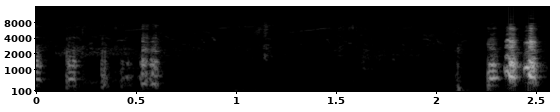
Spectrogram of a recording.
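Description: A desi gavran rooster with thick legs and large wattles gives short, close, loud bursts of calling, first a cluster of quick notes, then a silent pause, then another strong burst.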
